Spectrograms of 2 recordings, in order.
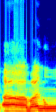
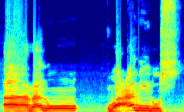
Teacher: अगर वाव साकिन से पहले पेश होता है तो वो वाव मद्दा होता है और वाव मद्दा को एक अलिफ के बराबर खींच करके पढ़ा जाता है। तो इसको खींचेंगे आमनू।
